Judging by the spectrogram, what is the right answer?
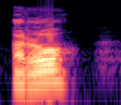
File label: "aróo", Apatani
